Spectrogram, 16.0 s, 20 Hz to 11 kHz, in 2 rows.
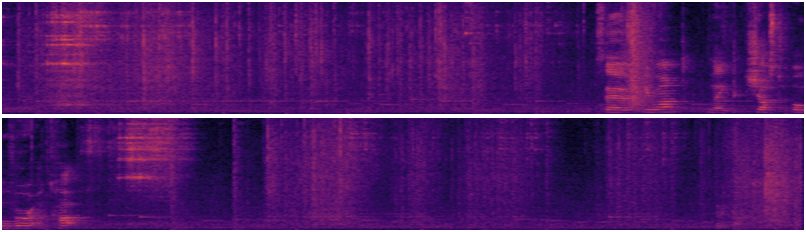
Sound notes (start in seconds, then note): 9.0 All-bran pouring into bowl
